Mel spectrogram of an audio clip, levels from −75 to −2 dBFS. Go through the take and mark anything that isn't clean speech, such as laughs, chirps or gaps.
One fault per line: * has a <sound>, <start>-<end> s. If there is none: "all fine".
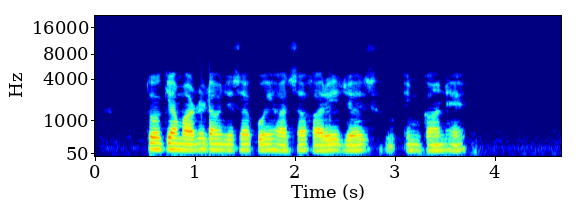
all fine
